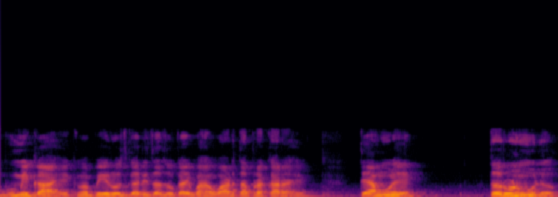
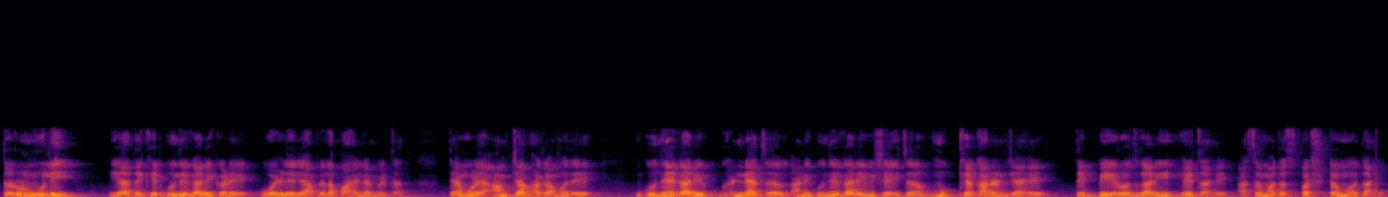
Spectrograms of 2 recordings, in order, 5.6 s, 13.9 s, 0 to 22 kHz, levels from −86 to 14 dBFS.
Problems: constant background noise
